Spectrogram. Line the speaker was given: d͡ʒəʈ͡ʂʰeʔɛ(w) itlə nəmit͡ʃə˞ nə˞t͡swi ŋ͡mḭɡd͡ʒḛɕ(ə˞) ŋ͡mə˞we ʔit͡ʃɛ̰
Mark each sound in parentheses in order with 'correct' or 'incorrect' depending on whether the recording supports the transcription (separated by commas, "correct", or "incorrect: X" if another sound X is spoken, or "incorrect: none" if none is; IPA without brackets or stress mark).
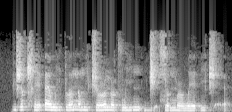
correct, incorrect: ə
